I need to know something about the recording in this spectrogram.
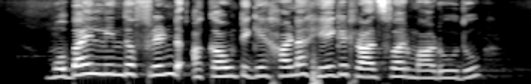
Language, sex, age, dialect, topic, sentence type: Kannada, female, 51-55, Coastal/Dakshin, banking, question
